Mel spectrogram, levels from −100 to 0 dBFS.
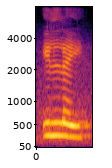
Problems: constant background noise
